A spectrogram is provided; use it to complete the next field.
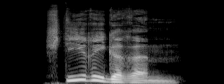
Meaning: strong dative masculine/neuter singular comparative degree of stierig
- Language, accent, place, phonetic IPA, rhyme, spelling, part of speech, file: German, Germany, Berlin, [ˈʃtiːʁɪɡəʁəm], -iːʁɪɡəʁəm, stierigerem, adjective, De-stierigerem.ogg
